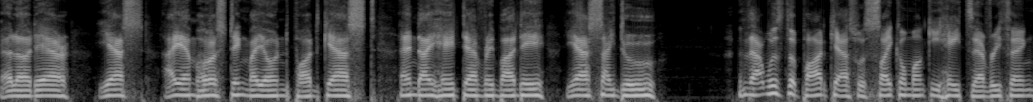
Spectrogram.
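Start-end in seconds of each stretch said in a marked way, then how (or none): 0.0-6.6 gravelly, distinct character voice. Showing listeners who don't know the skits how the podcast host sounds, in a distinct, gravelly PsychoMonkey voice. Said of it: "distinct, gravelly voice".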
